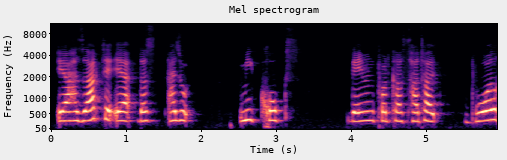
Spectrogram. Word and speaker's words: Microx: Und jetzt noch die zweite Info und zwar an Mikros Gaming Podcast. Ich glaube, der Name wird so ausgesprochen. Irgendwie guckt nochmal jetzt auf Spotify. Mikrox, Mikrox Gaming Podcast, ja.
